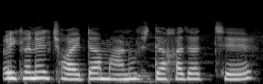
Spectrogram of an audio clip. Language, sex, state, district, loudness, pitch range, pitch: Bengali, female, West Bengal, Cooch Behar, -15 LUFS, 245-275 Hz, 255 Hz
